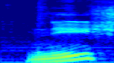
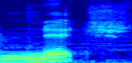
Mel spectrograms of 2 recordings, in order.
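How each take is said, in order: First: The word rhymes with quiche. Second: The word rhymes with snitch. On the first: "Niche like quiche" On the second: "niche like snitch"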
